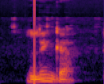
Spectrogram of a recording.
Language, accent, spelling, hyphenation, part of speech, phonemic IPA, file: English, Southern England, linger, lin‧ger, verb, /ˈlɪŋɡə/, LL-Q1860 (eng)-linger.wav
- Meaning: To stay or remain in a place or situation, especially as if unwilling to depart or not easily able to do so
